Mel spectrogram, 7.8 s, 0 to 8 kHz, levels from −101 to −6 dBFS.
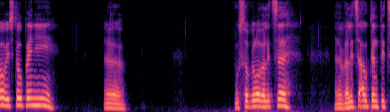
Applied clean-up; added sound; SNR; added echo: neural mask model DeepFilterNet 3.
